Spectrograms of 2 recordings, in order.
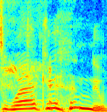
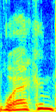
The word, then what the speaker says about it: Wacken: Is this Wacken? What? Like, this is pronounced Wacken, but. – Yes, in Germany, their W's are pronounced as V's. – Yeah. He's like, oh, are you whacking today?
